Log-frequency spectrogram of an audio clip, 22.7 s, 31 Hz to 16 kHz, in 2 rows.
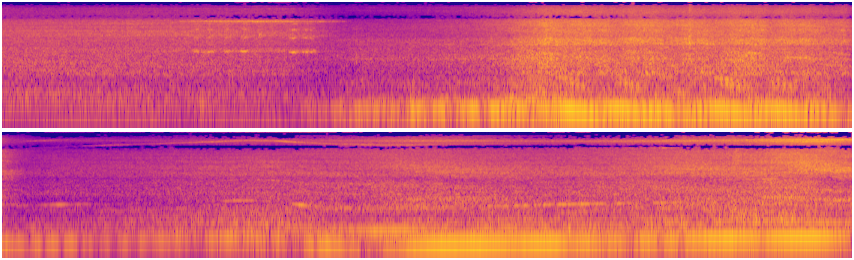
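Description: Diesel multiple units passing at speed: a loud low drone of engines and wheels on rail swells and fades, then cuts off abruptly. A Northern Class 195 diesel unit then approaches and passes close, its drone building up near the end with a faint rising and falling whine.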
